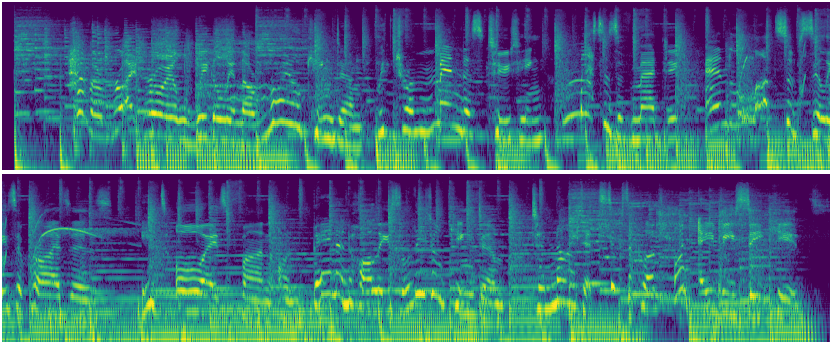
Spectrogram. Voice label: Promo; KIDS

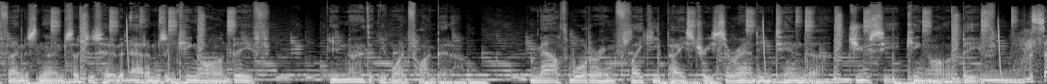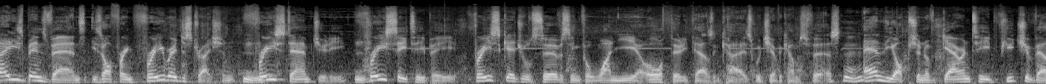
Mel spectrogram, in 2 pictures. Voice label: AD VOICE

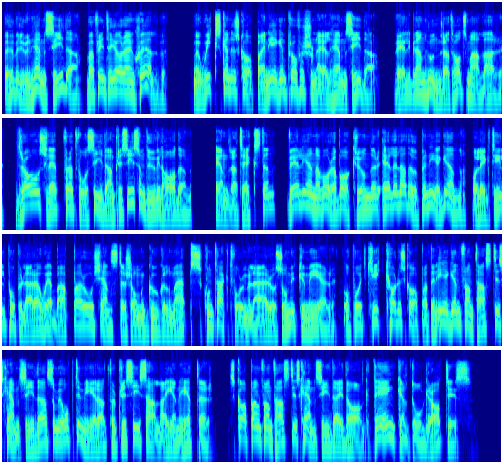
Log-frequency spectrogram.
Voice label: in Swedish Fast info ad

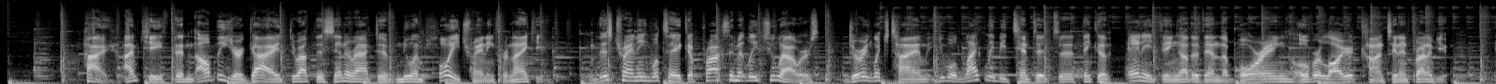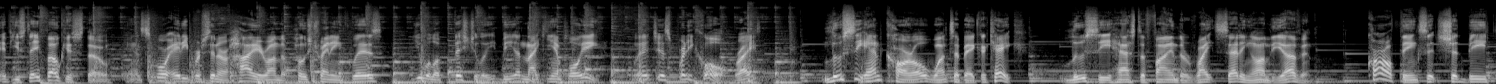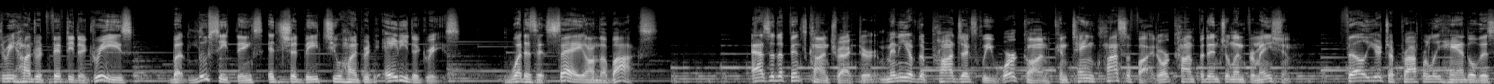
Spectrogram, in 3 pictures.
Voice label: Elearning Narration

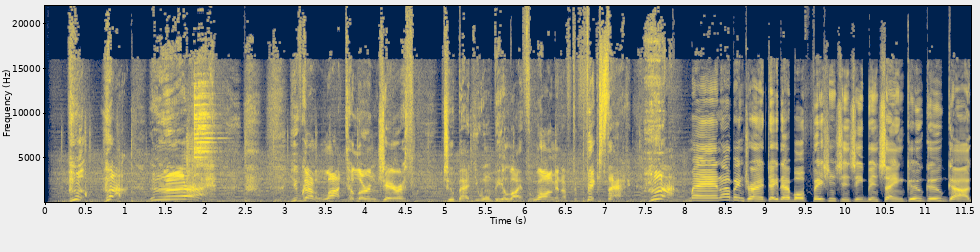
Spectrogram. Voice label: Animation

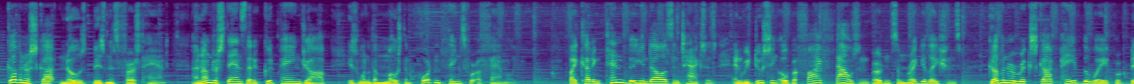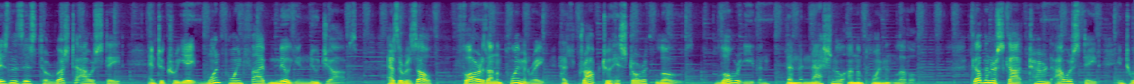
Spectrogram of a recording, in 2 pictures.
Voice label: Political Ad

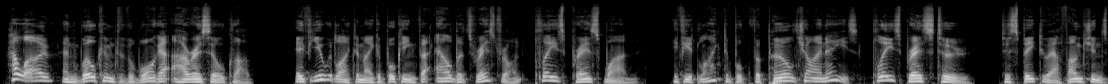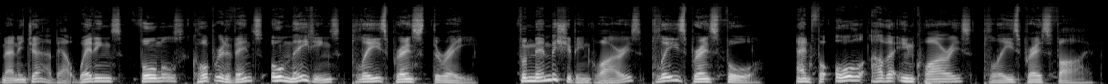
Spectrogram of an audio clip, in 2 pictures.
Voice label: Phone on Hold; VO Demo; Wagga RSL

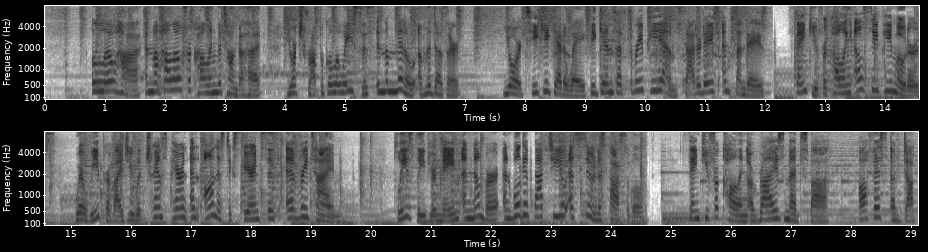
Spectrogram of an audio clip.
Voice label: Voicemail IVR

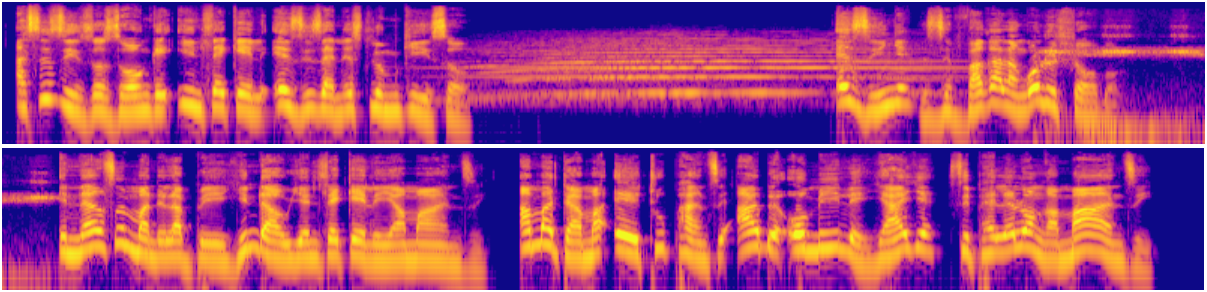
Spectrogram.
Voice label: isiXhosa

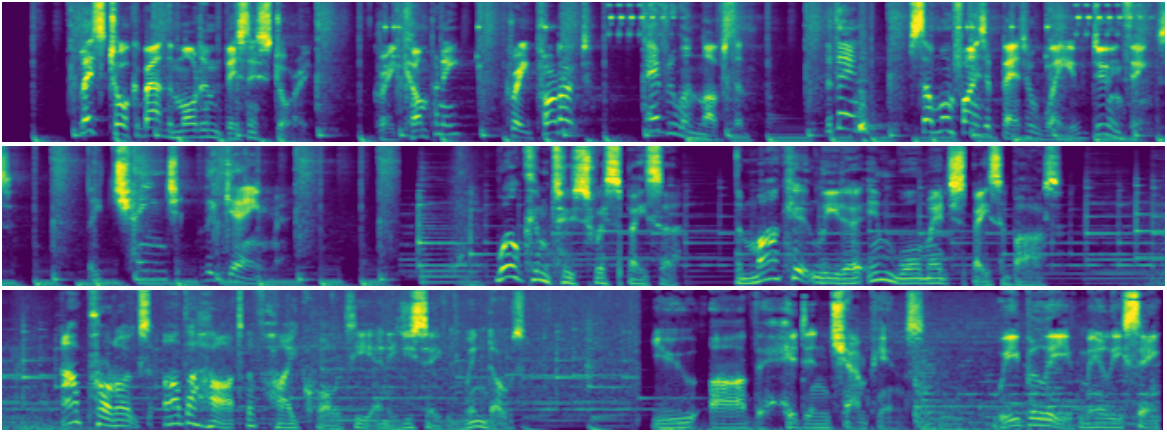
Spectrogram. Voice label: Corporate Narration

